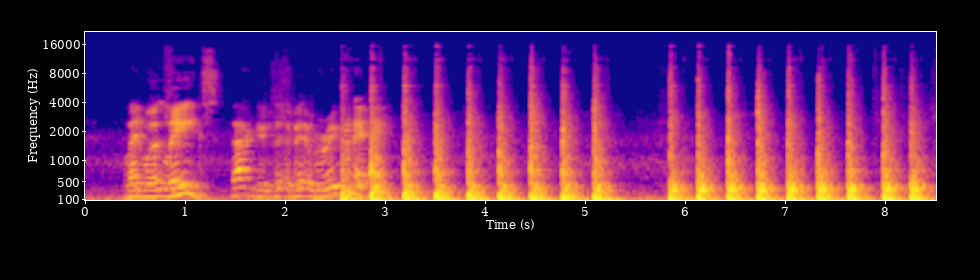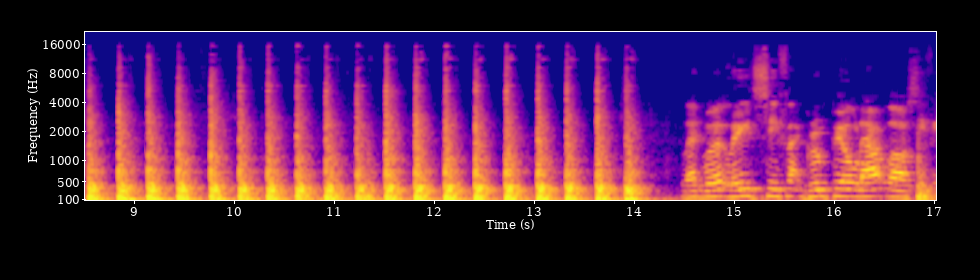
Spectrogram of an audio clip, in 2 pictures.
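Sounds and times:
hammer tapping lead sheet: 2.6 - 14.2.

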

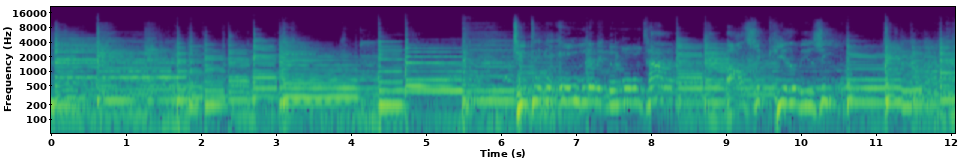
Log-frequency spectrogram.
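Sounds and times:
acoustic guitars strumming chords: 0.0 - 12.0.

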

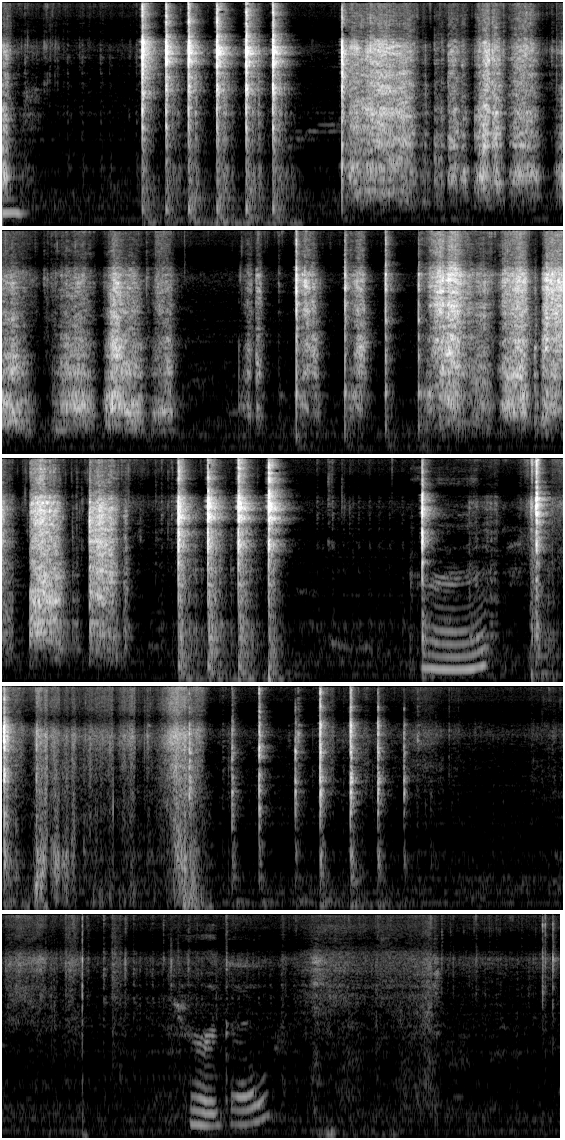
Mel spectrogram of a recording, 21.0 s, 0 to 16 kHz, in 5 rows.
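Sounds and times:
spoon scraping a metal skillet: 1.1 - 10.5.

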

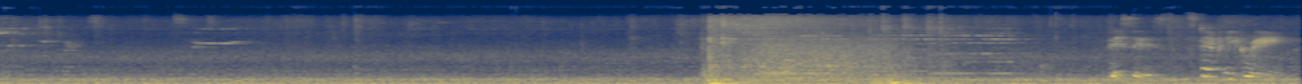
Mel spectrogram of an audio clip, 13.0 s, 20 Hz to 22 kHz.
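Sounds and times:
train low rumble: 0.0 - 13.0
train brake squeal: 1.9 - 2.6.

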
